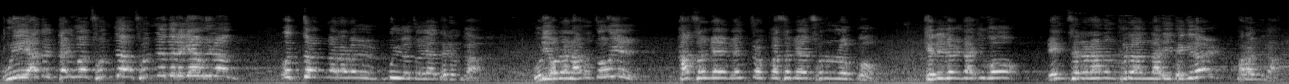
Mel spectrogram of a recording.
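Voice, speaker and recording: An impassioned man with a strained, very high shouting voice addresses an outdoor rally. He stretches out each slogan and leads the crowd in chants. The sound is echoey and far from the mic, with a crowd murmuring behind him. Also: fairly even intonation, brisk, vocal fry. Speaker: political party speaker at a rally. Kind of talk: fiery rally speech with call-and-response chants. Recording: echoey, distant, with crowd noise.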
